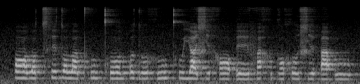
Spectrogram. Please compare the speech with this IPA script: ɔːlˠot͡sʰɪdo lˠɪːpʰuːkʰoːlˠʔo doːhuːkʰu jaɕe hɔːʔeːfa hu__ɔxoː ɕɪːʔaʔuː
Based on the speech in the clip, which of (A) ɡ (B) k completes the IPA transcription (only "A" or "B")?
A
